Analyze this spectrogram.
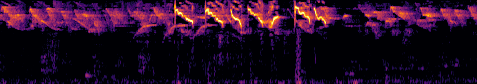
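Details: Training audio of white-eye (pleci) song in the roll tembak and wituwit styles, meant for birds to imitate: steady high background twittering with a loud central burst of sharp, zigzagging whistled notes.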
